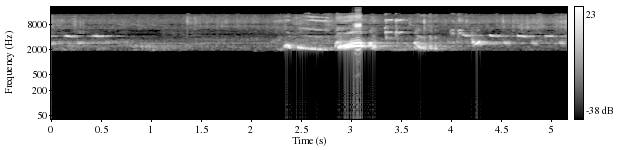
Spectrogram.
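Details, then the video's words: Singing blackbird giving clear whistled phrases, with rising and warbled notes after a quiet start and a loud, complex phrase in the middle followed by softer twittering notes. "Blackbird song"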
